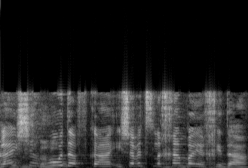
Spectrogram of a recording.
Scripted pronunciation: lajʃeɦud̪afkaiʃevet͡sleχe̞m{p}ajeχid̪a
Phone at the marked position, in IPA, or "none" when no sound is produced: b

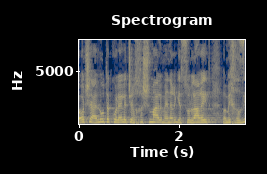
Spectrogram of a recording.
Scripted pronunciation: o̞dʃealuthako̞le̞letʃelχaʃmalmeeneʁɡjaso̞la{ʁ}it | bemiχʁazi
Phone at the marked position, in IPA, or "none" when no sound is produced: ʁ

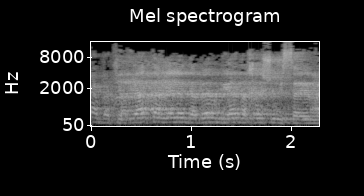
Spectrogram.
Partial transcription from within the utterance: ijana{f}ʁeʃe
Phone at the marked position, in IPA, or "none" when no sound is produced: χ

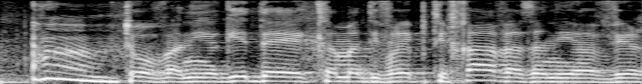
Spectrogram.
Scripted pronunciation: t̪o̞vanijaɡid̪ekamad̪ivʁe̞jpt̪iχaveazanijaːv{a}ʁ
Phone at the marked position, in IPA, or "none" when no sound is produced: i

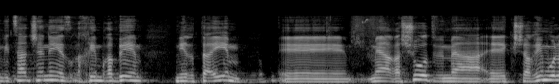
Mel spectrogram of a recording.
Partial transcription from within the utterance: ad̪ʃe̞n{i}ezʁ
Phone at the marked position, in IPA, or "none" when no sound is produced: i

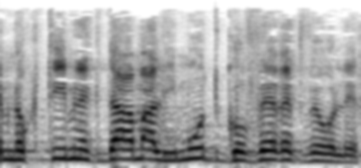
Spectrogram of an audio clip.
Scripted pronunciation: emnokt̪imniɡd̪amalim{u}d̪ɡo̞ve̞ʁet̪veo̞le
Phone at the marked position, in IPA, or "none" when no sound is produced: u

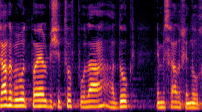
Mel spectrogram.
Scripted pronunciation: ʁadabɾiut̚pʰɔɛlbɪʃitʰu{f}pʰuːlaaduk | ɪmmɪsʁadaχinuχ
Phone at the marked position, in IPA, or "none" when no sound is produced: f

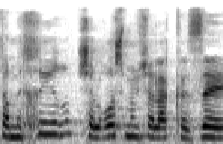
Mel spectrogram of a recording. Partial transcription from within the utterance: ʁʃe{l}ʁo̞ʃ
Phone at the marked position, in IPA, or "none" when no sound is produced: l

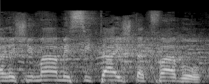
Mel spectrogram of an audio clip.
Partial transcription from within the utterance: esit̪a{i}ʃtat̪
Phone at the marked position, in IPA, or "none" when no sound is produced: i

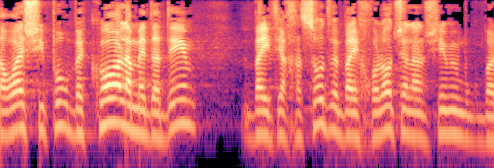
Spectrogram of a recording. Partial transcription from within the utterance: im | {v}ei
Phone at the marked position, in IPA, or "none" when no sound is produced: b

